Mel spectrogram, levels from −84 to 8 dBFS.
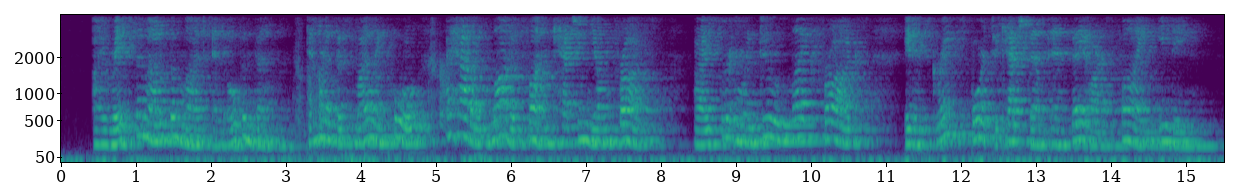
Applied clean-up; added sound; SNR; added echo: neural separator model SepFormer DNS4.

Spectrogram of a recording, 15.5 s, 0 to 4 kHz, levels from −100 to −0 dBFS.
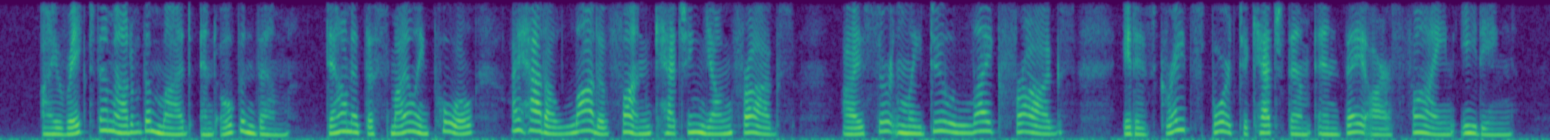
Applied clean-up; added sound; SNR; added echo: none; none; none; none.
